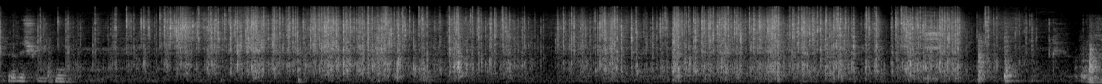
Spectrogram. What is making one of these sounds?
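A plastic bag crinkles and rustles as hands open it.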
